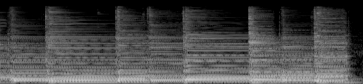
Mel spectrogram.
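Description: An acoustic guitar strums the four-stroke 'chetvyorka' pattern, full chords in a steady rhythmic cycle with clear chord changes, played close and alone.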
